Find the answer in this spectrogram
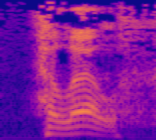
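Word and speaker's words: Hillel (הילל): That is pronounced Hillel. Sounds like hell, doesn't it?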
